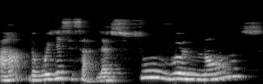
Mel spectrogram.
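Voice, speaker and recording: A woman with a high pitch and a dark, mellow tone speaks at a very slow pace with lively intonation. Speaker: spiritual coach. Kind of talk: spiritual talk to camera. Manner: hesitant fillers, repetitions.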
